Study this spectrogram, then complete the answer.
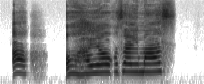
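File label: "ohayou gozaimasu", Japanese; aisatsu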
